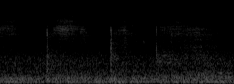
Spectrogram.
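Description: Chalk writing on a chalkboard, faint: scratchy strokes with a couple of sharp taps as the letters are formed.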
